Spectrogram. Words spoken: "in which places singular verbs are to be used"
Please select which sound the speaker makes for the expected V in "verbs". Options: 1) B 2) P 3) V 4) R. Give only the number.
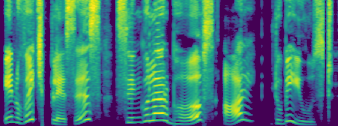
1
